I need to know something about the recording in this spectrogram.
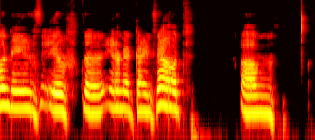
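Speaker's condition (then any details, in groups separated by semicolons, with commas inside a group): Mobius syndrome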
